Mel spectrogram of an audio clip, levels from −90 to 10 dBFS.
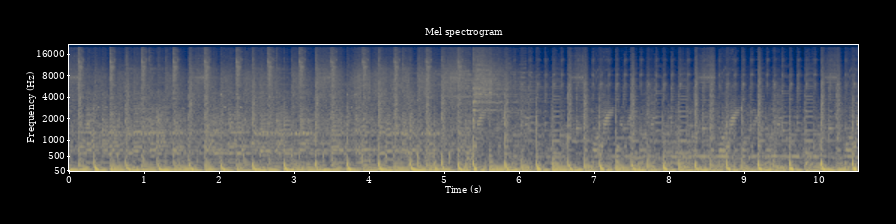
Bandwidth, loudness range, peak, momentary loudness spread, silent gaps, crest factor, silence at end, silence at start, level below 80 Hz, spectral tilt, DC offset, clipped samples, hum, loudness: over 20 kHz; 1 LU; -2 dBFS; 2 LU; none; 14 dB; 0 s; 0 s; -18 dBFS; -5 dB/octave; under 0.1%; under 0.1%; none; -17 LUFS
